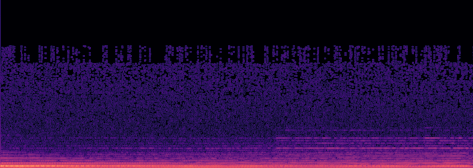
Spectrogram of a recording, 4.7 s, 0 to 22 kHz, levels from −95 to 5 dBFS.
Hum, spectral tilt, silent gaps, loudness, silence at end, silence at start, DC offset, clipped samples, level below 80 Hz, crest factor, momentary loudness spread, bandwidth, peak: none; -8.5 dB/octave; none; -32 LUFS; 0 s; 0 s; under 0.1%; under 0.1%; -58 dBFS; 16 dB; 11 LU; 15.5 kHz; -16 dBFS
